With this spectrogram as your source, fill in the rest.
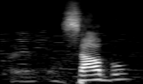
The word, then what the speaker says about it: sabot: Alors, en fait, sabot, accentué sur la dernière syllabe en occitan, c'est l'ancien nom du lieu d'Arthès.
